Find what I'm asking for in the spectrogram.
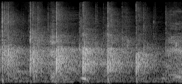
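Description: Church congregation claps for Bethany during a sermon service, a run of evenly spaced, sharp hand claps in a steady quick rhythm, fairly close and bright.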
